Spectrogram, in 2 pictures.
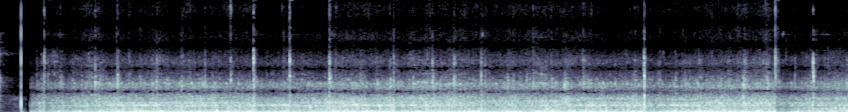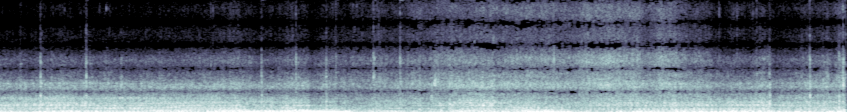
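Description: Ram pickup truck's engine running as it drives a rough trail, heard from inside the cab, with scattered knocks and rattles. The engine note drops about eight seconds in.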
